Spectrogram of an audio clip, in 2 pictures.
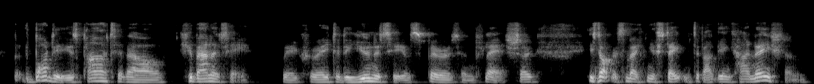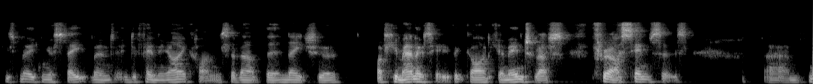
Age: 50-69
